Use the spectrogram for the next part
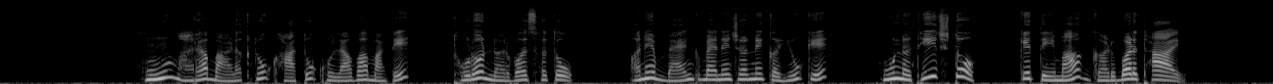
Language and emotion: Gujarati, fearful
